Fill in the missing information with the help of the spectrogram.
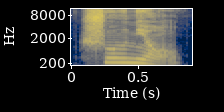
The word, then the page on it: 枢纽: shū niǔ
